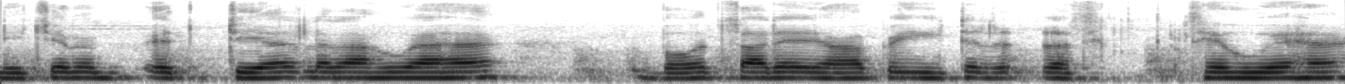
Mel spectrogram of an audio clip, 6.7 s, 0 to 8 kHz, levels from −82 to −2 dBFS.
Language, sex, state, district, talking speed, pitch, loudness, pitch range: Hindi, male, Odisha, Khordha, 150 wpm, 155 Hz, -14 LUFS, 150-155 Hz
